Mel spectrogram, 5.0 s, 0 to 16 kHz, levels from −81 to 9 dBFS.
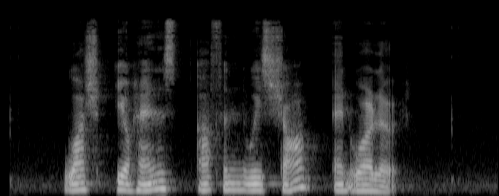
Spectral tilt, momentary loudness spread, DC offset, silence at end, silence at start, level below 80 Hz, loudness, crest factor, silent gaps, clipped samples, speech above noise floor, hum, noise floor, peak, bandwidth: -6 dB/octave; 7 LU; under 0.1%; 1.05 s; 0.65 s; -56 dBFS; -24 LUFS; 18 dB; none; under 0.1%; 38 dB; none; -60 dBFS; -6 dBFS; 11 kHz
